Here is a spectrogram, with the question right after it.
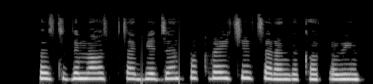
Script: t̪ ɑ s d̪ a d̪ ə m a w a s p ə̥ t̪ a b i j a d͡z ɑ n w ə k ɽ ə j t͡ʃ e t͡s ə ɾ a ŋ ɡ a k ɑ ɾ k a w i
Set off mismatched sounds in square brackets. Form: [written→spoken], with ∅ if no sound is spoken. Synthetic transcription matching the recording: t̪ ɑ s [d̪→t̪] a d̪ ə m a [w→ɣ] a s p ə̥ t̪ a b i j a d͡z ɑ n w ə k ɽ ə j t͡ʃ e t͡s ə ɾ a ŋ ɡ a k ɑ ɾ k a w i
